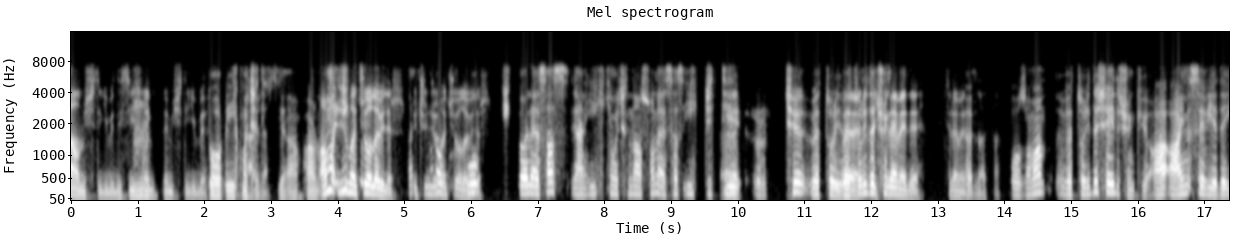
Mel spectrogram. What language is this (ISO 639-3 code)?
tur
